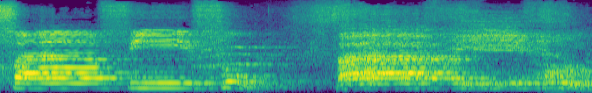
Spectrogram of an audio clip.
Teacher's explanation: Asyafata ini hurufnya ada fa dari fa dulu ya. Fa itu gigi atas ketemu bibir bawah.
